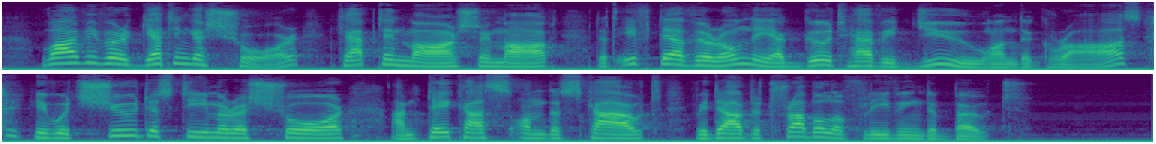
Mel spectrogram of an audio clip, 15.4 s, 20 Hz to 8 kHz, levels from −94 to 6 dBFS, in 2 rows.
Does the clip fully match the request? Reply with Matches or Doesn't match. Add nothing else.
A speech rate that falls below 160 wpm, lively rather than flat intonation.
Matches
